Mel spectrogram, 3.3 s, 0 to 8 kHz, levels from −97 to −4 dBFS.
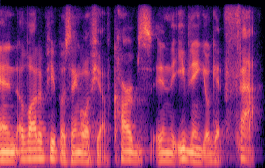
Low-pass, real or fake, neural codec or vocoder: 7.2 kHz; real; none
